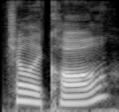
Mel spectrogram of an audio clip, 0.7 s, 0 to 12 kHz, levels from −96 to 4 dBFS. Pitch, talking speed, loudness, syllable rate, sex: 230 Hz, 240 wpm, -13 LUFS, 5.0 syllables/s, female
